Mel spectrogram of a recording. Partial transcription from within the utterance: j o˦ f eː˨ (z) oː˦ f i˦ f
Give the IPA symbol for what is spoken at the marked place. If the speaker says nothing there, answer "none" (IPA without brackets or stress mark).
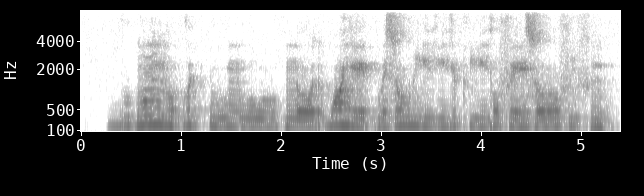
z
